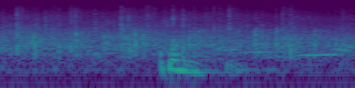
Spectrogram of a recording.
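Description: A church audience claps steadily, a dense, even wash of many hands at a constant loud level, with a brief vocal cry rising out of the crowd partway through.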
